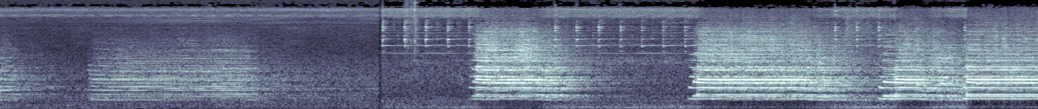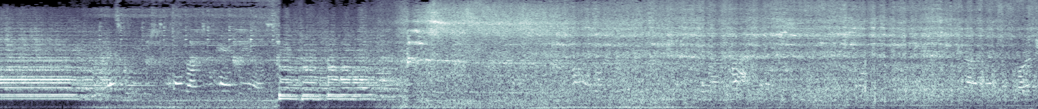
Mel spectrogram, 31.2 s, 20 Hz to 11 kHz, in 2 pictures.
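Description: Amtrak Vermonter passenger train led by a GE P42DC diesel locomotive, sounding its horn as it approaches: a faint blast, then louder ones getting closer, one of them short. From about 22 seconds in the train passes close by with a loud, steady rumble of wheels on rail.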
